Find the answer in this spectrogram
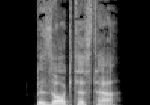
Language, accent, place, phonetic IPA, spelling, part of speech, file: German, Germany, Berlin, [bəˈzɔʁktəstɐ], besorgtester, adjective, De-besorgtester.ogg
- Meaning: inflection of besorgt: 1. strong/mixed nominative masculine singular superlative degree 2. strong genitive/dative feminine singular superlative degree 3. strong genitive plural superlative degree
